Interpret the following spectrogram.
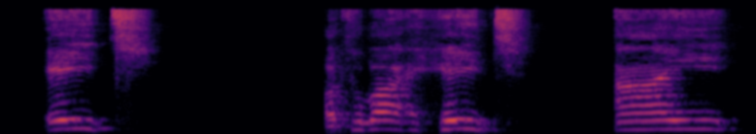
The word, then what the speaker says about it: H: এটা হচ্ছে এইচ, শুদ্ধ উচ্চারণ করেছেন এইচ। আরেকটা আছে, এটা হচ্ছে হেইচ। হেইচ, আমরা বলতে পারি হেইচ, হ একার, হেইচ, এইচ এবং H হেইচ, হেইচ।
